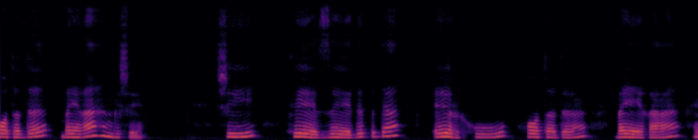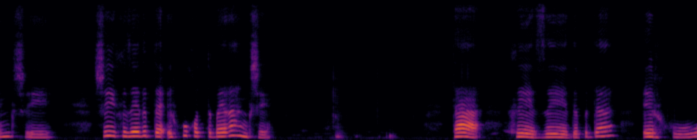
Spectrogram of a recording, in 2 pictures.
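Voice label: Have you ever been to Irkutsk, Buryat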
